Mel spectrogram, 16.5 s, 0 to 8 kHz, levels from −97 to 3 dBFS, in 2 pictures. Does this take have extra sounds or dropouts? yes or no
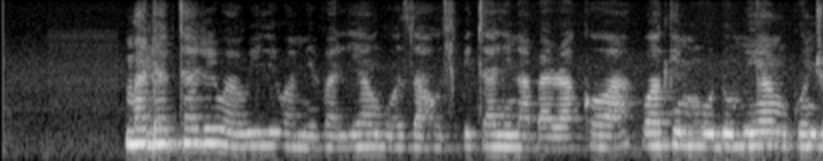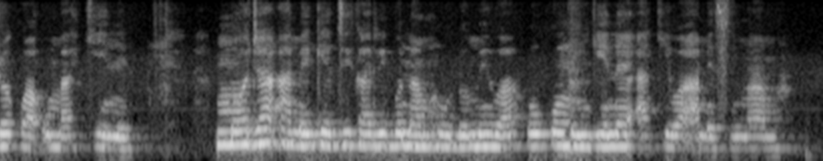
no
